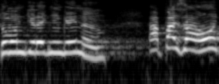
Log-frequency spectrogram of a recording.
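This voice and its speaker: Over noticeable background noise, a man speaks in an animated tone at an extremely high pitch. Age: 60s. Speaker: pastor. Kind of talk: sermon. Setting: church.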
